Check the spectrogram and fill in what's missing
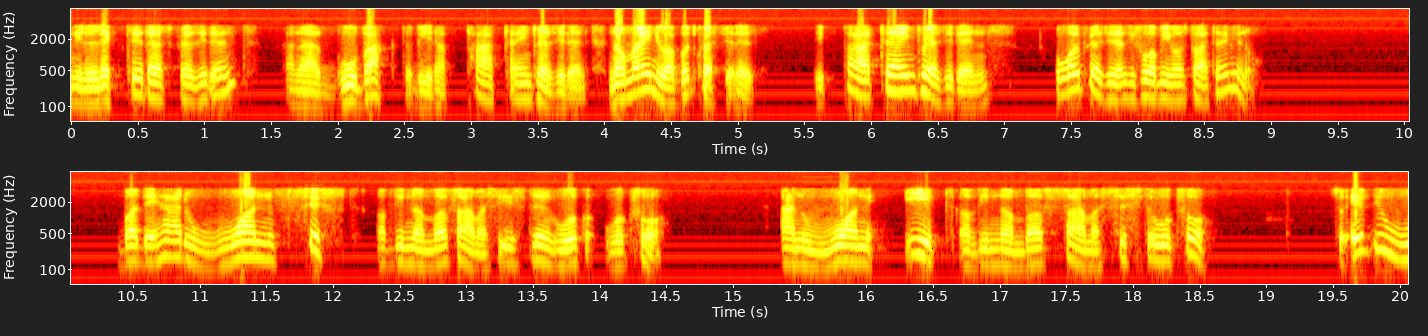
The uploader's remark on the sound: During this hour we take calls from our audience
